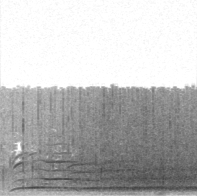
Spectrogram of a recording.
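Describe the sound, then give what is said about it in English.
A political debate audience cheers and applauds, a dense bed of clapping that swells slightly while a long, high, held whoop rises early and carries over the crowd. “The audience cheered.”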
